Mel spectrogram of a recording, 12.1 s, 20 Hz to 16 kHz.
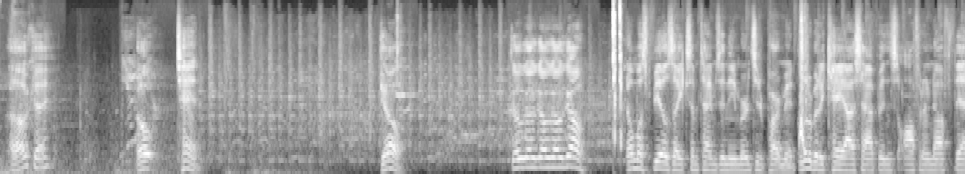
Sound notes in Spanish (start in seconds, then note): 1.9 El locutor habla en coreano; 2.6 jugadores hablando en coreano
